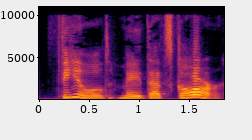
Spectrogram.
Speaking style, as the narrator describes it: repeated Marriott at length in a louder voice

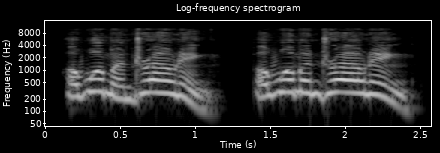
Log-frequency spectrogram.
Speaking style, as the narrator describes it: shouted dozens of voices

